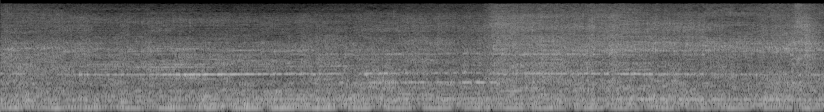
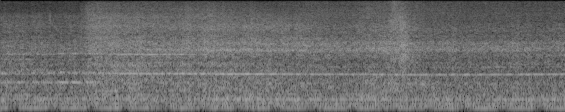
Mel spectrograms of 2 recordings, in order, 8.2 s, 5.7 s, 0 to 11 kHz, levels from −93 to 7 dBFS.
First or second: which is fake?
first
